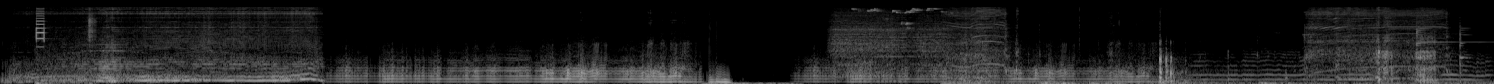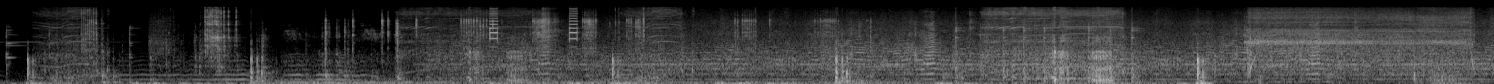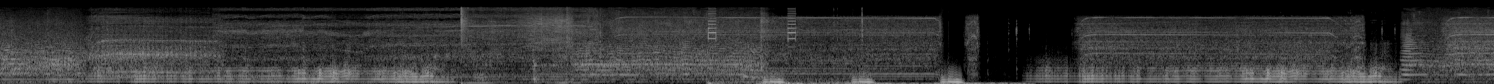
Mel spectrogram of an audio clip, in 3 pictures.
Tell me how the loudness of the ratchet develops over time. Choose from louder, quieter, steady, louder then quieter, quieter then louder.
quieter.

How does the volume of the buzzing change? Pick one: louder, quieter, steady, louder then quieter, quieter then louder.
quieter then louder.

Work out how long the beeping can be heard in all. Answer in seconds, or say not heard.
4 s.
